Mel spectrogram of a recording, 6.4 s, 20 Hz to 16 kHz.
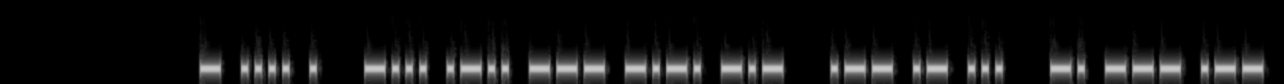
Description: Morse code, heard as a keyed tone, about 36 wpm, 700 Hz. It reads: THE BLOCK WAS NOW
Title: Sentences from Top 1600 Words 35wpm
